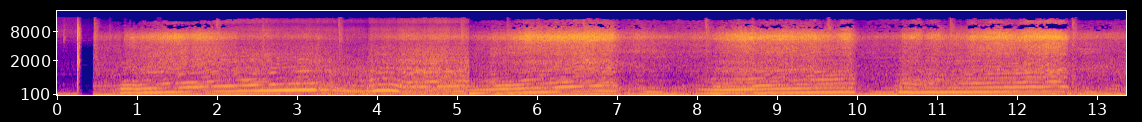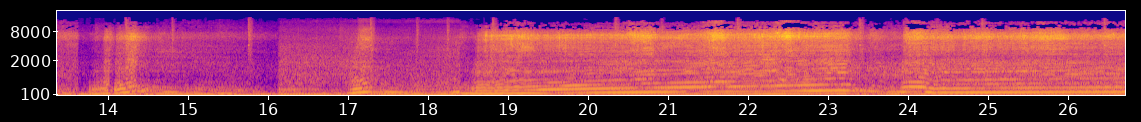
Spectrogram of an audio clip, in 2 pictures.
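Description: BMW E46 M3's 3.2-litre S54 inline-six, with catless headers and a full exhaust, pulling hard under acceleration. Its pitch climbs and falls back again and again as it is driven through the gears of its six-speed manual and eased off between pulls.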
